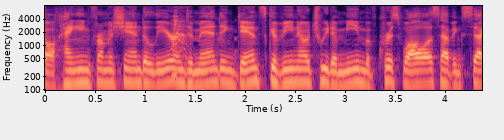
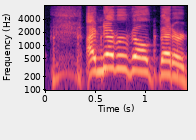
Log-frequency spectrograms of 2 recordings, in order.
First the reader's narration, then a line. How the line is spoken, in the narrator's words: Trump shouted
